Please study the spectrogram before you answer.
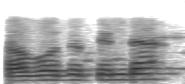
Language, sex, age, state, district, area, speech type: Odia, male, 60+, Odisha, Gajapati, rural, conversation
